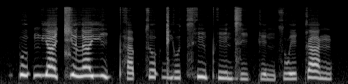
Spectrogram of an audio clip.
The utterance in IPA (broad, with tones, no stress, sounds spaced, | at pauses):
p o˦ ʔ ŋ j a˥˧ t͡ɕ ə˥˧ l a˦ j i˨ ʔ pʰ a˨ p̚ s o˦ ʔ ɡ j u˧ t͡sʰ ĩ˥˧ pʰ ĩ˧ d͡z i˨˩ k e˨˩ ŋ s w e˧ k a˥˧ ŋ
